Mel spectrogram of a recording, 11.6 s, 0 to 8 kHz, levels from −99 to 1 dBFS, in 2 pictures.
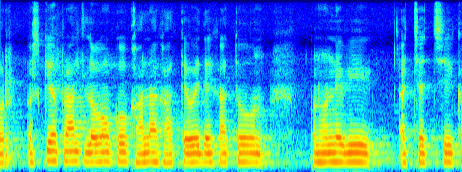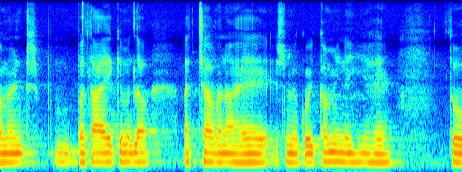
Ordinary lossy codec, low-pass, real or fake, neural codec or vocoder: none; none; real; none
